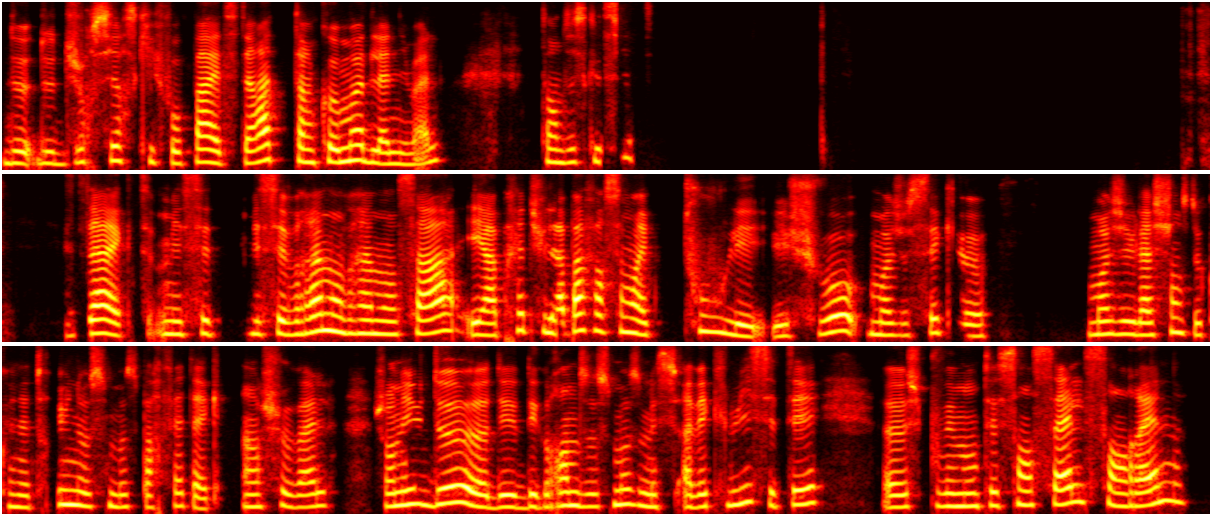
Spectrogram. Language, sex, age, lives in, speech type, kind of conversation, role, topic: French, female, 30-34, France, conversation, unstructured, none, Quel est ton souvenir sportif préféré ?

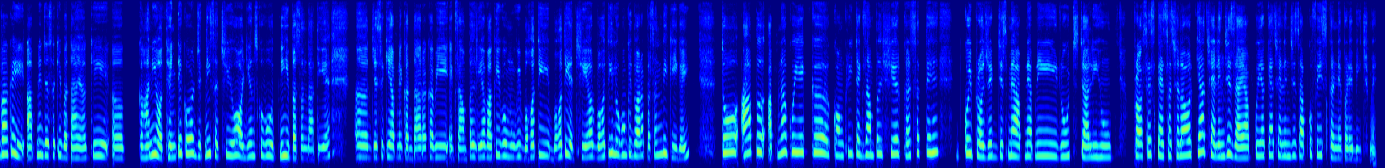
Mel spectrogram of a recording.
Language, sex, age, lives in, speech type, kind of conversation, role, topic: Hindi, female, 20-24, India, conversation, podcast, host, Tum apni sanskritik jadon ko apne rachnatmak kaam mein kaise shamil karte ho?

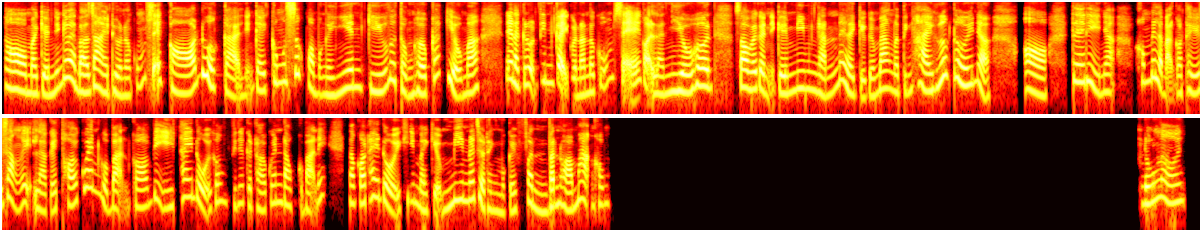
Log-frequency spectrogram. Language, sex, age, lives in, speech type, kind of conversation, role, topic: Vietnamese, female, 20-24, Vietnam, conversation, podcast, host, Tại sao mọi người thường dễ bị cuốn vào meme hơn là đọc một bài báo dài?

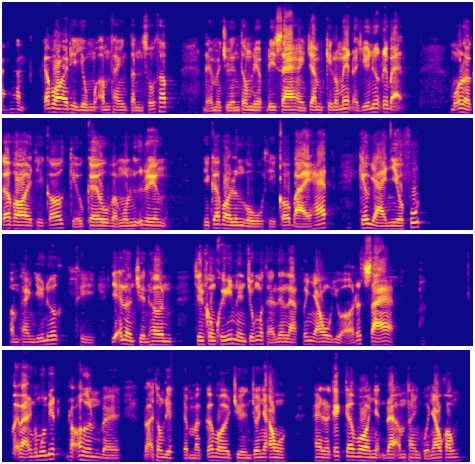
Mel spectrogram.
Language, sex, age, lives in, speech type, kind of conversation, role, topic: Vietnamese, male, 20-24, Vietnam, read, expert-assistant, expert, Làm thế nào mà cá voi giao tiếp ở đại dương rộng lớn?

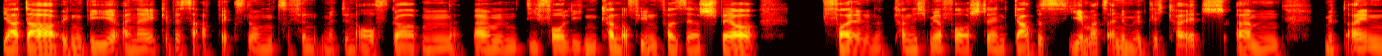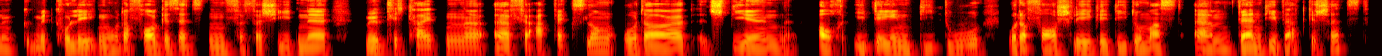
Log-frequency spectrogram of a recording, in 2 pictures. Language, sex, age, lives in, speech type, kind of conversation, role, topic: German, male, 20-24, Germany, conversation, advice, advisor, Wie finde ich mehr Motivation trotz monotoner Arbeit?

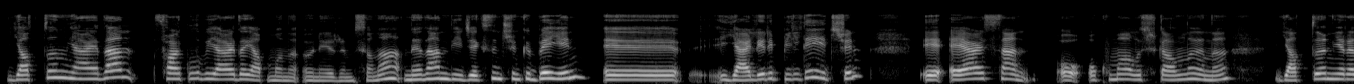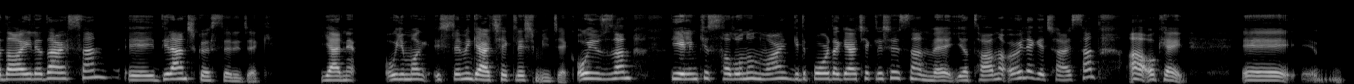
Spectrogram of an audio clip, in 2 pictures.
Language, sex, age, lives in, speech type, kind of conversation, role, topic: Turkish, female, 30-34, Spain, conversation, advice, advisor, Yatmadan önce ekran başında çok zaman geçiriyorum; bu durum uykumu ve konsantrasyonumu nasıl etkiliyor?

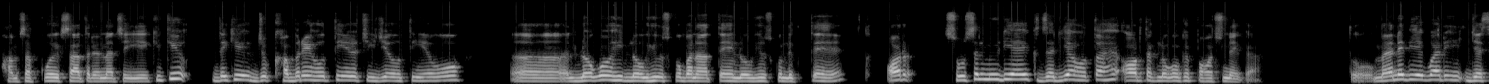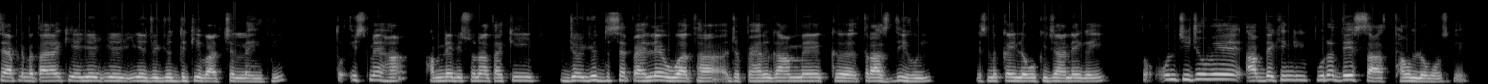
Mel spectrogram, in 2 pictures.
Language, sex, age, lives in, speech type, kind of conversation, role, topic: Hindi, male, 20-24, India, conversation, unstructured, none, क्या सामाजिक माध्यम समाज को जोड़ते हैं या अलग करते हैं?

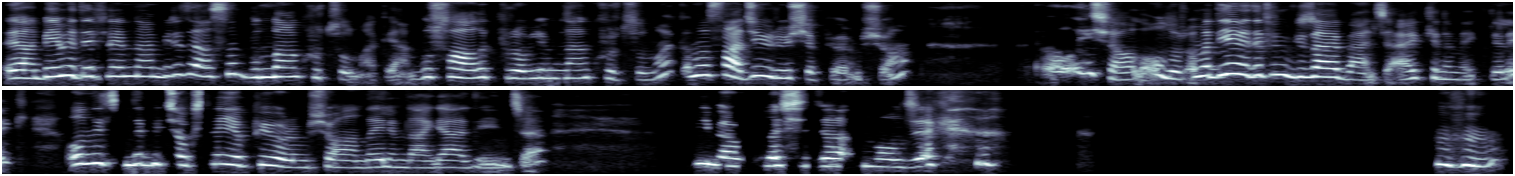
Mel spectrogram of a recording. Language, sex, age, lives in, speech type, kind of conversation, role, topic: Turkish, female, 30-34, Estonia, conversation, unstructured, none, Seni mutlu eden bir hedefin var mı?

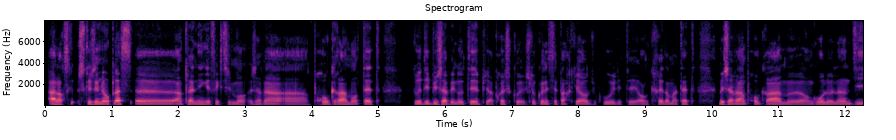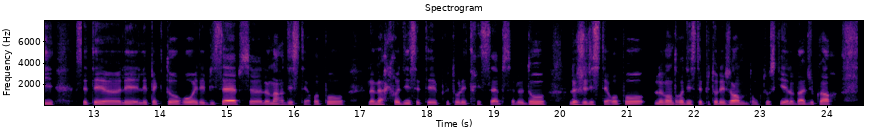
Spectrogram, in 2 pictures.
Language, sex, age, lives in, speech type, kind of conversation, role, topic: French, male, 30-34, France, conversation, podcast, guest, Comment gardes-tu la discipline pour pratiquer une activité sportive régulièrement ?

